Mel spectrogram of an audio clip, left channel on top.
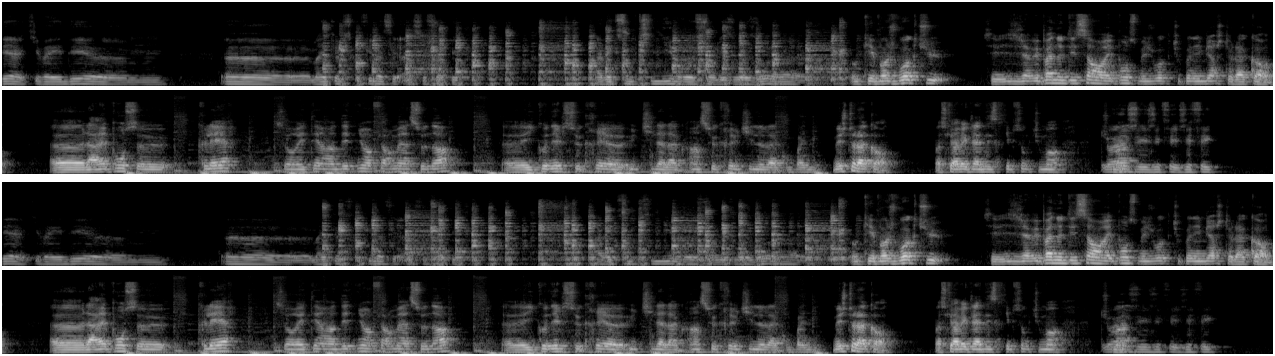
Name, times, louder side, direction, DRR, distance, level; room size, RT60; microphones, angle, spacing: voice 1, 0.0-1.6 2.2-4.6 5.9-8.4 22.5-22.6 23.7-24.8, left 4 dB, 75° left, 0.5 m, -34 dB
sound 1, 3.2-8.7, right 2 dB, 75° right, 2.0 m, -31 dB
voice 2, 8.5-9.5 9.8-12.7 13.2-15.1 15.5-17.3 17.7-21.6 22.0-23.4 23.8-24.0, right 1 dB, 5° right, 0.4 m, -24 dB
sound 2, 13.9-20.9, left 1 dB, 45° right, 2.0 m, -34 dB
3.6 x 2.3 x 3.1 m
head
